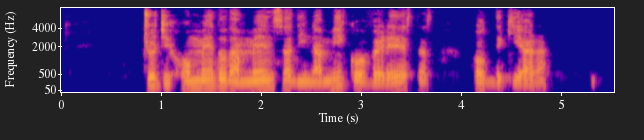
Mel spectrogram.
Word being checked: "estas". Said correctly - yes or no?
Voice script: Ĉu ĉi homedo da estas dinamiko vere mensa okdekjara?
no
